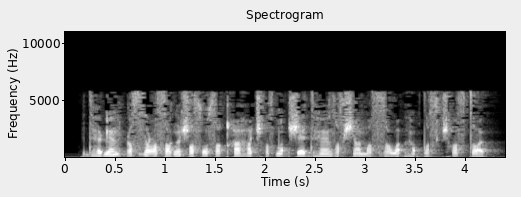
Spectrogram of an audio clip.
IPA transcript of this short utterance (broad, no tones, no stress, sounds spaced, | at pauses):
dʱ æ ɖ æ̃ v ɡ ə sˤ z ɪ ɭ ɛ sˤ ʌ ɡ ə̃ ʃ ɪ sˤ u sˤ æ qʰ ɛ ɦ ɑ t͡ʃʰ ɪ sˤ dˤ ə̃ ʔ ʃ ɛ dʱ æ̃ z ʌ sˤ ʃ æ̃ m ɛ sˤ zˤ ɑ w ʌ ʔ ɦ ə̃ ʔ dˤ u sˤ t͡ʃʰ ɛ sˤ t ə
